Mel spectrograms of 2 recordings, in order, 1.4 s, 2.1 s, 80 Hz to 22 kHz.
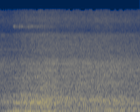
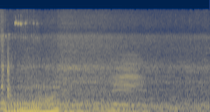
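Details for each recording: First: Futura 1.5 (1500) van, complaint of stumbling on sudden throttle: snap throttle makes revs swell unevenly and stumble before pulling, with very dry exhaust. Mechanic suspects no spark or fuel in one cylinder; coil, plug or injector suspected. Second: Futura 1.5 (1500 cc) car after the fault is traced to its spark plugs alone: a quick rev from about 900 rpm idle rises sharply and falls back cleanly with no stumble, hesitation or vibration; snap acceleration normal.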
